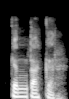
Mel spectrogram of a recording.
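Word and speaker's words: Kuhn-Tucker: Tulisannya Kuntaker ya, Kuntuker. Bacanya Kuntaker. Kuntaker.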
